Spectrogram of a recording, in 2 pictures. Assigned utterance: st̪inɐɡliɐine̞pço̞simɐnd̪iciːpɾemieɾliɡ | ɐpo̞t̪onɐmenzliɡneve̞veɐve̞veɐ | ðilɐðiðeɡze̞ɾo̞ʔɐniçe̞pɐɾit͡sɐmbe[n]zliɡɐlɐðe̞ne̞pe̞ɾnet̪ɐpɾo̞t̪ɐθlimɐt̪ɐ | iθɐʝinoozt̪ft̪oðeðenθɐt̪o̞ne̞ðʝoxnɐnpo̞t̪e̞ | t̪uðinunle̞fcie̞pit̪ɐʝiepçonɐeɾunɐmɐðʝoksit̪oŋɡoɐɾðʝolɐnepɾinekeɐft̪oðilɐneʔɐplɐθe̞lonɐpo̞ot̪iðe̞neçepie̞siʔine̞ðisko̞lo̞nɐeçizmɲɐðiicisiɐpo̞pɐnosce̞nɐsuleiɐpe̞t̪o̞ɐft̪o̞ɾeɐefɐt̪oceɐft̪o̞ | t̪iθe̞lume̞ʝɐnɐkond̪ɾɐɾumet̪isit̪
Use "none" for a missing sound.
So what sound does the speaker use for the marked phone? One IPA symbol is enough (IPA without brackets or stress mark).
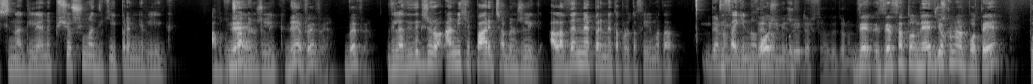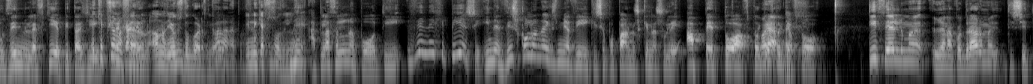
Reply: n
